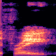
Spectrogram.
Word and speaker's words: Frayt: So we spell it F-R-A-Y-T. I've seen many who they at times, you know, struggle to pronounce it. And in fact, I also looked up on Google how to pronounce Freight, F-R-E-I-G-H-T. And the spelling that it gave back is exactly how we spell Freight, F-R-A-Y-T.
